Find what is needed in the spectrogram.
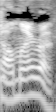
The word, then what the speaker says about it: Palmyra: Palmyra, is that right? – Palmyra. Mm-hmm.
